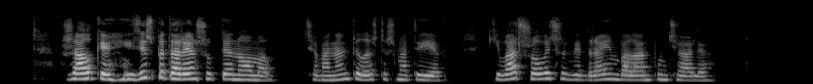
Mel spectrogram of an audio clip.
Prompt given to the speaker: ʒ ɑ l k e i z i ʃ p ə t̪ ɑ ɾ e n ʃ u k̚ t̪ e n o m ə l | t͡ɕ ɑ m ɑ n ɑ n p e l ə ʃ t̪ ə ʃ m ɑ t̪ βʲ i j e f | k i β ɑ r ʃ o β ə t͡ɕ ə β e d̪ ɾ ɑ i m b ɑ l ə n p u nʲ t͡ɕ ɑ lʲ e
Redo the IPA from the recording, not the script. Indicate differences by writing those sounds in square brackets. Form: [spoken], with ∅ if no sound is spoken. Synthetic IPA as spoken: ʒ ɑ l k e i z i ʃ p ə t̪ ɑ ɾ e n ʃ u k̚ t̪ e n o m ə l | t͡ɕ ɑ m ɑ n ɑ n p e l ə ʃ t̪ ə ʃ m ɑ t̪ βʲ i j e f | k i β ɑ r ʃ o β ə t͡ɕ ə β e d̪ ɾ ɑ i m b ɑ l [ɑ] n p u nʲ t͡ɕ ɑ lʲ e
